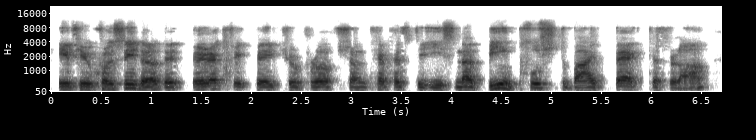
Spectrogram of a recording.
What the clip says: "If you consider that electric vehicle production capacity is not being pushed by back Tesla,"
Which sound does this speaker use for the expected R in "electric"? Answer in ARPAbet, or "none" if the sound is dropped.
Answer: R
